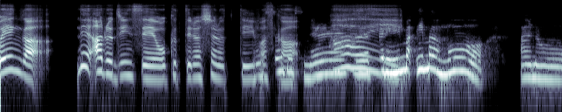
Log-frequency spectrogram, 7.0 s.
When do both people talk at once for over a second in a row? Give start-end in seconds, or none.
3.2-5.0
